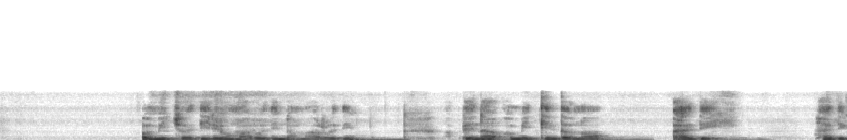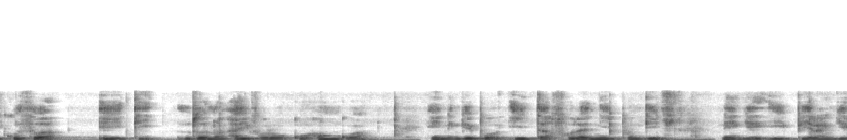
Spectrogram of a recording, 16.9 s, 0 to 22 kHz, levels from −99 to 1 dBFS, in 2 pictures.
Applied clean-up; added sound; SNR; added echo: none; none; none; reverberation time 0.2 s.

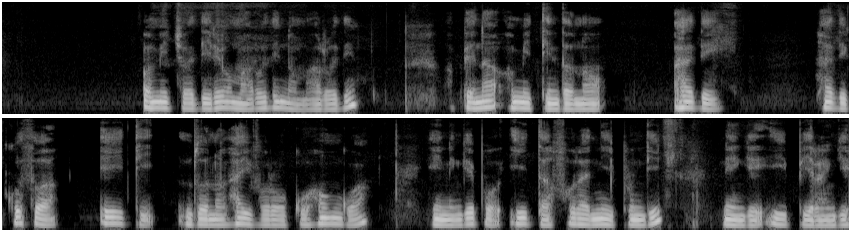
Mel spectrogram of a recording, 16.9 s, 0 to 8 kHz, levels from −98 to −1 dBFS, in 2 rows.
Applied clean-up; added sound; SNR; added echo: none; none; none; none.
